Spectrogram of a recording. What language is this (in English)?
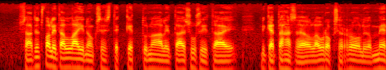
Finnish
